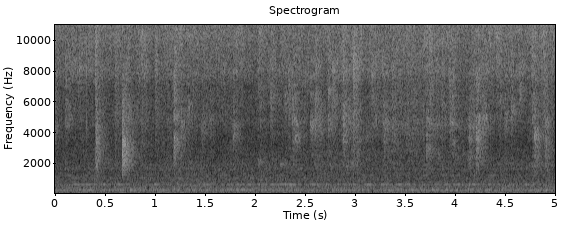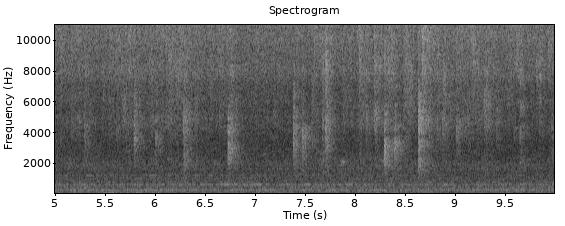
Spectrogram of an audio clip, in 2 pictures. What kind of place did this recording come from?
restroom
